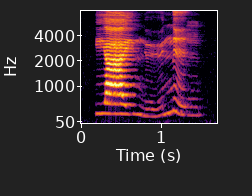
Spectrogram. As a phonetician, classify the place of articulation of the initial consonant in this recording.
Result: palatal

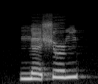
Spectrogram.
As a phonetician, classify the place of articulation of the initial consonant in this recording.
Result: velar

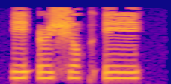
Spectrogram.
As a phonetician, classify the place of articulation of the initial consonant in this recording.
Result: glottal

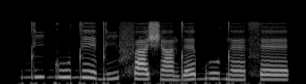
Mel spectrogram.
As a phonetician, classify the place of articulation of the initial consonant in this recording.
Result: alveolar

